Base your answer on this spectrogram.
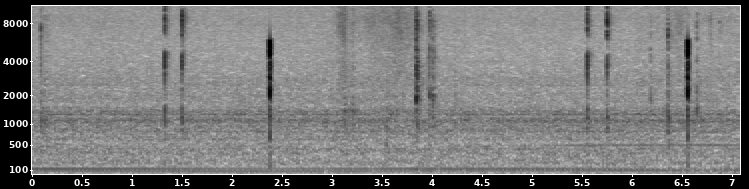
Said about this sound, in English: So in the name, I'm going to type calendar.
